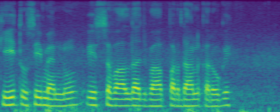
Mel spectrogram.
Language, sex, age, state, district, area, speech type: Punjabi, male, 18-30, Punjab, Mohali, urban, read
